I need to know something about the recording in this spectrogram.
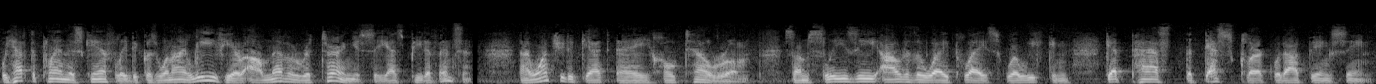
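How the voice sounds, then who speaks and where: A man's voice: low-pitched, lively intonation, normal speed. An actor playing a confident, scheming out-of-work stage man in an old-time radio drama, theatrical and self-assured. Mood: coolly scheming. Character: scheming, confident unemployed actor plotting insurance fraud. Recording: muffled, hissy old radio recording.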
